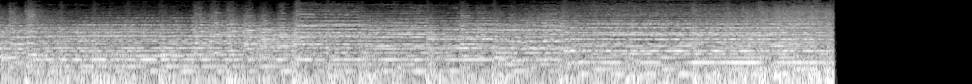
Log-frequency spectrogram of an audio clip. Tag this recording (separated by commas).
Music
